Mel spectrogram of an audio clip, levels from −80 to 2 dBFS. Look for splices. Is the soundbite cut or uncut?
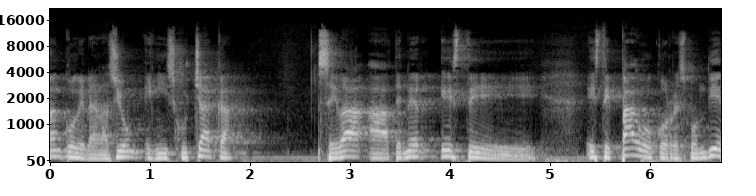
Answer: uncut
